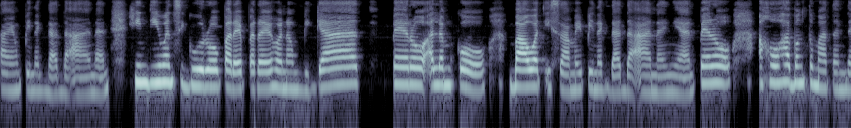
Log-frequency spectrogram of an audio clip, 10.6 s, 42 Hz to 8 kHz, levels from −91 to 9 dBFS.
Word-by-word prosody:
tayong 195 Hz, 0 st, -7 dB
pinag-dadaanan 175 Hz, -1 st, -8 dB, 0.3 s
hindi 270 Hz, -1 st, +5 dB
man 275 Hz, 0 st, +5 dB
siguro 230 Hz, -3 st, +3 dB
pare-pareho 210 Hz, 0 st, +1 dB
ng 205 Hz, -1 st, -6 dB
bigat, 235 Hz, +6 st, +2 dB, 0.4 s
pero 250 Hz, -1 st, +2 dB
alam 245 Hz, +1 st, +1 dB
ko, 210 Hz, -4 st, +1 dB, 0.3 s
bawat 230 Hz, 0 st, +6 dB
isa 205 Hz, -3 st, -5 dB
may 195 Hz, +1 st, -7 dB
pinag-dadaan 185 Hz, -3 st, -5 dB, 0.2 s
yan, 170 Hz, +1 st, -7 dB
pero 265 Hz, -1 st, +2 dB, 0.3 s
ako 270 Hz, -1 st, -1 dB
habang 270 Hz, -1 st, +1 dB
tumatanda 215 Hz, -5 st, -5 dB
220 Hz, 115 wpm, -19 LUFS, 195-250 Hz, 0.4 s, bawat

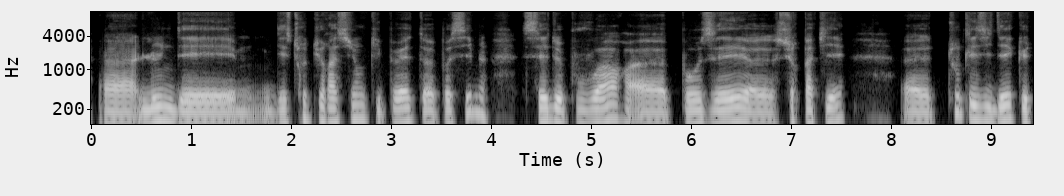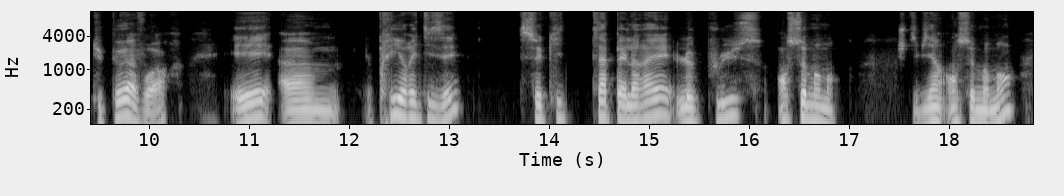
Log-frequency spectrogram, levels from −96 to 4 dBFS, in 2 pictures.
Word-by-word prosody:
heu, 90 Hz, -1 st, +2 dB
l'une 105 Hz, +2 st, +2 dB
des, 90 Hz, -1 st, +3 dB
mmh, 85 Hz, -1 st, -6 dB, 0.2 s
des 95 Hz, +2 st, -2 dB
structurations 110 Hz, +1 st, -3 dB
qui 105 Hz, -4 st, -9 dB
peut 100 Hz, +5 st, -1 dB
être, 105 Hz, 0 st, -1 dB
heu, 95 Hz, -1 st, +1 dB
possible, 150 Hz, -, -4 dB, 0.3 s
c'est 105 Hz, 0 st, +1 dB
de 105 Hz, -1 st, +3 dB
pouvoir, 100 Hz, +4 st, 0 dB
heu, 85 Hz, -3 st, +1 dB
poser, 95 Hz, +3 st, +2 dB
heu, 85 Hz, -3 st, +1 dB
sur 80 Hz, -, -6 dB
papier, 105 Hz, +5 st, -1 dB, 0.6 s
heu, 90 Hz, -2 st, +1 dB
toutes 165 Hz, -2 st, -6 dB
les 115 Hz, -2 st, +1 dB
idées 110 Hz, +4 st, +2 dB
que 105 Hz, -, -1 dB
tu 100 Hz, 0 st, -6 dB
peux 140 Hz, +8 st, +4 dB
avoir 90 Hz, -4 st, -1 dB, 0.5 s
et 125 Hz, +6 st, +3 dB
hem, 95 Hz, -2 st, +1 dB, 0.4 s
prioriser 135 Hz, -, 0 dB, 0.6 s
ce -, -, -3 dB
qui 125 Hz, +2 st, -7 dB, 0.2 s
t'appellerait 135 Hz, +3 st, +2 dB
le 105 Hz, +1 st, +3 dB
plus, 130 Hz, +8 st, -5 dB, 0.2 s
en -, -, +1 dB
ce 120 Hz, +4 st, +2 dB
moment. 110 Hz, -6 st, 0 dB, 0.6 s
Je -, -, -11 dB
dis 90 Hz, -, -10 dB
bien, 105 Hz, +3 st, +3 dB
en 105 Hz, -, 0 dB
ce 105 Hz, +1 st, -3 dB
moment, 100 Hz, -, +1 dB
105 Hz, 140 wpm, -23 LUFS, 95-120 Hz, 0.6 s, peux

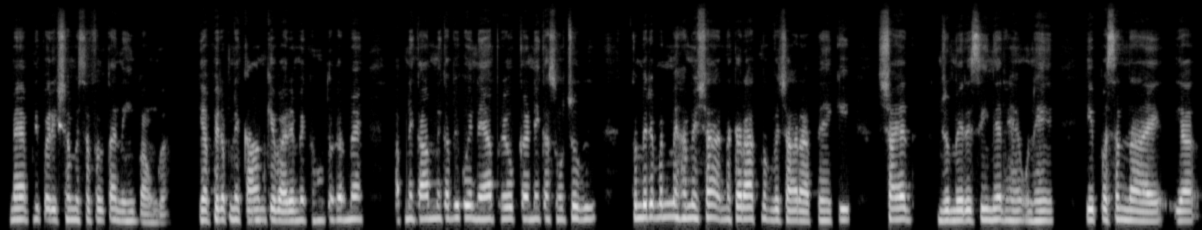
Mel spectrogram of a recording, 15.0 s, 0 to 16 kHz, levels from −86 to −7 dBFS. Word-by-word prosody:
मैं 175 Hz, 0 st, +4 dB
अपनी 175 Hz, +1 st, -6 dB
परीक्षा 170 Hz, 0 st, 0 dB
में 170 Hz, -, -1 dB
सफलता 165 Hz, +1 st, -3 dB
नहीं 150 Hz, -1 st, -3 dB
पाऊँगा। 130 Hz, -1 st, -6 dB, 0.4 s
या 160 Hz, -, +4 dB
फ़िर 175 Hz, +1 st, +1 dB
अपने 175 Hz, 0 st, 0 dB
काम 165 Hz, +1 st, 0 dB
के 170 Hz, -, +2 dB
बारे 155 Hz, 0 st, +4 dB
में 160 Hz, 0 st, -1 dB
कहूँ 160 Hz, 0 st, -8 dB
तो -, -, -4 dB
अगर 175 Hz, 0 st, +1 dB
मैं, 180 Hz, 0 st, +1 dB, 0.4 s
अपने 185 Hz, 0 st, -3 dB
काम 185 Hz, +1 st, +1 dB
में 195 Hz, -, -3 dB
कभी 195 Hz, +1 st, +1 dB
कोई 200 Hz, 0 st, +6 dB
नया 180 Hz, 0 st, +3 dB
प्रयोग 185 Hz, 0 st, 0 dB
करने 180 Hz, 0 st, +1 dB
का 185 Hz, -, -3 dB
सोचूँ 175 Hz, +2 st, -1 dB
भी, 180 Hz, 0 st, -2 dB, 0.5 s
तो 200 Hz, -, +2 dB
मेरे 205 Hz, +1 st, +5 dB
मन 210 Hz, +1 st, -1 dB
में 215 Hz, -, +4 dB
हमेशा 195 Hz, +1 st, +1 dB, 0.2 s
नकारात्मक 185 Hz, +1 st, +2 dB
विचार 160 Hz, -1 st, +1 dB
आते 150 Hz, +2 st, -3 dB
हैं 155 Hz, -1 st, -1 dB
कि 170 Hz, -1 st, +1 dB, 0.5 s
शायद 180 Hz, -1 st, +3 dB, 0.4 s
जो 160 Hz, +1 st, +2 dB
मेरे 160 Hz, +1 st, +4 dB
सीनियर 170 Hz, +1 st, +1 dB
हैं 160 Hz, -1 st, -1 dB
उन्हें 155 Hz, 0 st, -1 dB, 0.4 s
ये 170 Hz, -, +6 dB
पसंद 170 Hz, 0 st, +1 dB
न -, -, +4 dB
आए 150 Hz, 0 st, +3 dB, 0.3 s
या 155 Hz, 0 st, +2 dB
170 Hz, 200 wpm, -23 LUFS, 160-180 Hz, 0.5 s, कोई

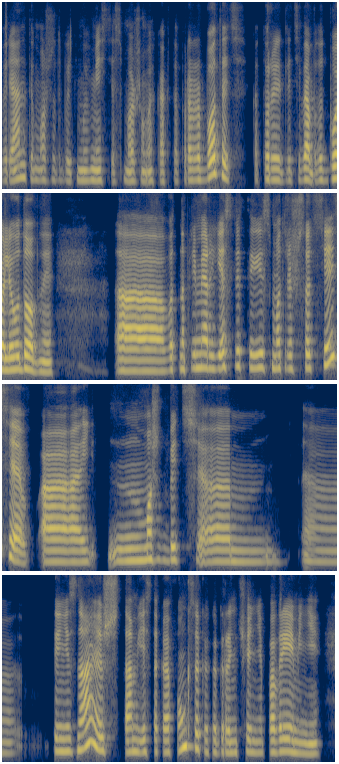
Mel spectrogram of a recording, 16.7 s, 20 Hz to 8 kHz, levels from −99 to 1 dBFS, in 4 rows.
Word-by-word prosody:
варианты. 175 Hz, +4 st, -5 dB
Может 170 Hz, -1 st, -14 dB
быть, 155 Hz, -2 st, -14 dB
мы 160 Hz, -1 st, -6 dB
вместе 165 Hz, -2 st, -7 dB
сможем 155 Hz, +1 st, -9 dB
их 155 Hz, -, -9 dB
как-то 150 Hz, +1 st, -12 dB
проработать, 175 Hz, -, -1 dB
которые 175 Hz, -2 st, -4 dB
для 165 Hz, +2 st, -15 dB
тебя 175 Hz, +2 st, 0 dB
будут 170 Hz, +1 st, -8 dB
более 190 Hz, 0 st, +5 dB
удобные. 185 Hz, -6 st, +3 dB, 0.8 s
А 170 Hz, -1 st, +6 dB
вот, 195 Hz, +2 st, -5 dB
например, 215 Hz, +1 st, +1 dB
если 225 Hz, +4 st, -1 dB
ты 225 Hz, -2 st, -1 dB
смотришь 210 Hz, -2 st, -5 dB
соцсети, 220 Hz, -, +2 dB
а, 175 Hz, -1 st, +4 dB
е 175 Hz, 0 st, -7 dB
ну, 190 Hz, +1 st, -3 dB
может 210 Hz, 0 st, 0 dB
быть, 205 Hz, +1 st, -5 dB
эм, 175 Hz, -1 st, -4 dB, 0.3 s
а, 175 Hz, -, -11 dB, 0.5 s
ты 200 Hz, -, -1 dB
не 195 Hz, 0 st, 0 dB
знаешь, 225 Hz, -, +3 dB
там 190 Hz, +1 st, +2 dB
есть 185 Hz, +1 st, -5 dB
такая 185 Hz, -1 st, -2 dB
функция, 250 Hz, +2 st, +1 dB
как 185 Hz, -4 st, -11 dB
ограничение 180 Hz, 0 st, -5 dB
по 185 Hz, 0 st, +1 dB
времени. 170 Hz, -4 st, 0 dB
180 Hz, 145 wpm, -22 LUFS, 170-205 Hz, 0.8 s, А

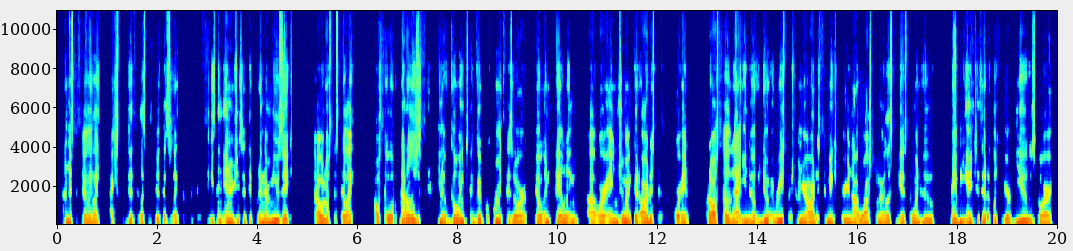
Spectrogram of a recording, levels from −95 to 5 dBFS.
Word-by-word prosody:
not 100 Hz, -, +1 dB
necessarily, 95 Hz, -2 st, -2 dB
like, 90 Hz, -1 st, -1 dB, 0.2 s
actually -, -, -11 dB
good 100 Hz, -, 0 dB
to -, -, -39 dB
listen 95 Hz, -1 st, -5 dB
to -, -, 0 dB
because -, -, -7 dB
like -, -, -3 dB, 0.2 s
the -, -, -42 dB
frequencies 105 Hz, -2 st, -11 dB
and 85 Hz, -1 st, -3 dB
energies 100 Hz, -1 st, +1 dB
that -, -, -6 dB
they -, -, -8 dB
put 95 Hz, -, -1 dB
in 90 Hz, -, +3 dB
their 85 Hz, -, +3 dB
music, 125 Hz, +6 st, +4 dB, 0.5 s
so 100 Hz, -, 0 dB
I -, -, +5 dB
would 110 Hz, +1 st, +5 dB
also 110 Hz, -1 st, -4 dB
say 95 Hz, -, +1 dB
like 90 Hz, -1 st, 0 dB, 0.4 s
also 110 Hz, -6 st, 0 dB
not 115 Hz, +2 st, +2 dB
only 130 Hz, -2 st, +5 dB
just, 100 Hz, -, -6 dB, 0.3 s
you 100 Hz, -, +2 dB
know, 95 Hz, -, +1 dB
going 110 Hz, +5 st, +3 dB
to -, -, -10 dB
good 100 Hz, +4 st, +1 dB
performances 95 Hz, -2 st, -1 dB
or, 90 Hz, -3 st, +2 dB, 0.2 s
you 95 Hz, -, +2 dB
know, -, -, 0 dB
entailing 95 Hz, 0 st, +1 dB, 0.2 s
uh, 85 Hz, -, +1 dB
or 90 Hz, +2 st, +1 dB
enjoying 90 Hz, +4 st, +3 dB
good 95 Hz, -, +3 dB
artists 100 Hz, -1 st, +2 dB
is -, -, -22 dB, 0.2 s
important, -, -, +1 dB, 0.4 s
but 115 Hz, -, +3 dB
also 110 Hz, -4 st, +3 dB
that, 90 Hz, 0 st, +1 dB
you 100 Hz, -, +1 dB
know, 90 Hz, -2 st, 0 dB
doing 105 Hz, -5 st, +3 dB
research 110 Hz, +4 st, +2 dB
on 90 Hz, -, +1 dB
your 90 Hz, 0 st, +3 dB
artist 90 Hz, +2 st, 0 dB
to -, -, -3 dB
make 95 Hz, -2 st, +1 dB
sure 90 Hz, -, -1 dB
you're 90 Hz, -, +2 dB
not 90 Hz, -1 st, +1 dB
watching 90 Hz, -2 st, 0 dB
or 80 Hz, -, 0 dB
listening 95 Hz, 0 st, -3 dB
to 90 Hz, -, -2 dB
someone 90 Hz, -1 st, +1 dB
who 90 Hz, -2 st, +1 dB, 0.3 s
may 105 Hz, 0 st, +3 dB
be 100 Hz, -, 0 dB
antithetical 100 Hz, 0 st, -1 dB
to -, -, -22 dB
your 85 Hz, -1 st, +1 dB
views 105 Hz, -1 st, +3 dB
or, 85 Hz, -1 st, +1 dB
95 Hz, 225 wpm, -23 LUFS, 90-105 Hz, 0.5 s, I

